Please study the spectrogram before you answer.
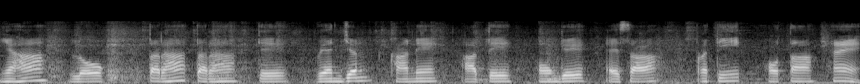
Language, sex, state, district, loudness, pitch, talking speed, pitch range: Hindi, female, Madhya Pradesh, Dhar, -15 LUFS, 135 Hz, 90 wpm, 130-145 Hz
